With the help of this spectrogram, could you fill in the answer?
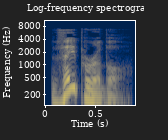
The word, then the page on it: vaporable: British English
